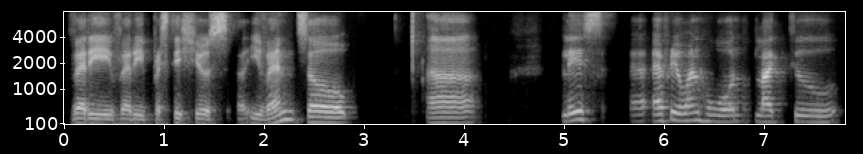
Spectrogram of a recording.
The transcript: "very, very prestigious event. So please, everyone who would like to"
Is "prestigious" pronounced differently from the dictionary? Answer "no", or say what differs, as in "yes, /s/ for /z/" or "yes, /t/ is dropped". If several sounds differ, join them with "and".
yes, /ʃ/ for /dʒ/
